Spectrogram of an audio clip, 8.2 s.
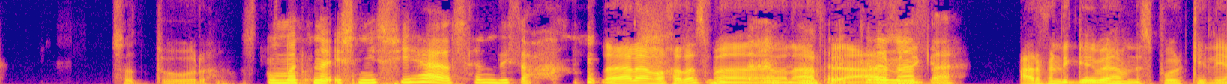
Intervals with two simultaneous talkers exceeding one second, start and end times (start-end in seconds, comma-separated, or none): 5.1-6.3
